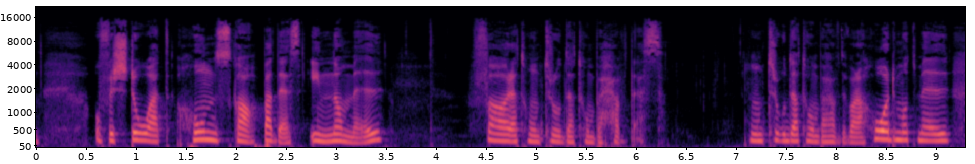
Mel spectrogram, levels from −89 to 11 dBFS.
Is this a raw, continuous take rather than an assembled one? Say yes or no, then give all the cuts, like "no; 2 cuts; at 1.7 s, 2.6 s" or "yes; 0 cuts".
yes; 0 cuts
